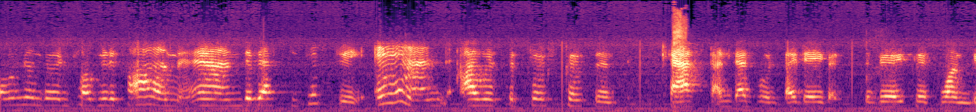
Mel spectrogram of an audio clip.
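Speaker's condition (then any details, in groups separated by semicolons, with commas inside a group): Cerebral palsy; involuntary movements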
